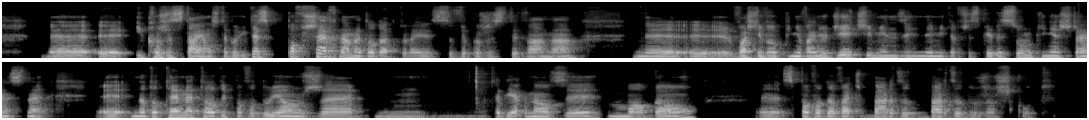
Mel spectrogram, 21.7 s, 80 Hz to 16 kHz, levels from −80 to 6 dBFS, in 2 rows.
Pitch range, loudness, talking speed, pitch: 105-140 Hz, -24 LUFS, 100 wpm, 115 Hz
